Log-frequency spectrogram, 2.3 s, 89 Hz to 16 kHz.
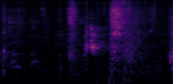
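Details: Male golden retriever born in 2016, indoors at home, greeting its owner after hearing the owner's footsteps; two short, noisy, broadband bursts about half a second apart, heard faintly against a quiet room.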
